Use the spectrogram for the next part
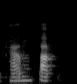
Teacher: P itu bilabial, M juga bilabial. Maka M yang paling cocok menjadi kampak.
